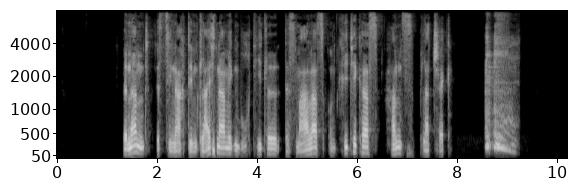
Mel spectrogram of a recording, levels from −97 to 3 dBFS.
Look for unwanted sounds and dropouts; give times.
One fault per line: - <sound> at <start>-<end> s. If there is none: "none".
- throat clearing at 8.6-9.3 s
